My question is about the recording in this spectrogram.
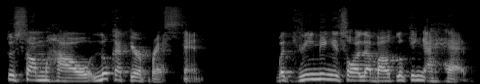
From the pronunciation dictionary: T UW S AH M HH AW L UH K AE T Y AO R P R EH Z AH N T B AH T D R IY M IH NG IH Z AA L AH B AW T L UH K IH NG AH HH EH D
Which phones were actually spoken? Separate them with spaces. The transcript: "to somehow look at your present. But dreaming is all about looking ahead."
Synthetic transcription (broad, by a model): T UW S AH M HH AW L UH K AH T Y AO R P R EH S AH N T B AH T D R IY M IH NG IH S AA L AH B AW T L UH K IH NG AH HH EH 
